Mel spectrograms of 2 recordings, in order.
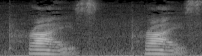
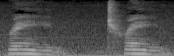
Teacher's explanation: R begins voiceless and takes on a voice sound as we move into A.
